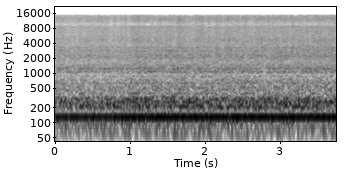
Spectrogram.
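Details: Vertiv Liebert PDX precision cooling unit, compressor run manually at about 50 percent capacity; a steady low hum with a noisy fan and no knocking or rattling, running normally.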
